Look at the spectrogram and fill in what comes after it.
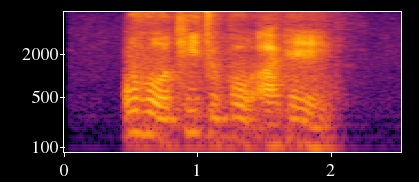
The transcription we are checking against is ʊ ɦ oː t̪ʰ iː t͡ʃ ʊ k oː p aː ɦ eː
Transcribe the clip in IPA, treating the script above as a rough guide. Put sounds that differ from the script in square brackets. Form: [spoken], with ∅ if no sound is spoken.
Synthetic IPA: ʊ ɦ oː t̪ʰ iː t͡ʃ ʊ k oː [ʔ] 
